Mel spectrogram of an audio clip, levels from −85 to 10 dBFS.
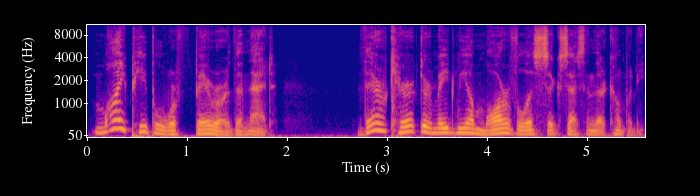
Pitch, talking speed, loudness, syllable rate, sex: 125 Hz, 160 wpm, -16 LUFS, 5.6 syllables/s, male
